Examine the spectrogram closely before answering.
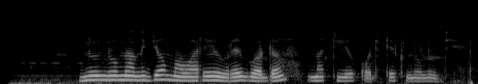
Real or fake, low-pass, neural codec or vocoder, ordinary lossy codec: fake; 7.2 kHz; codec, 16 kHz, 2 kbps, FunCodec, trained on Chinese and English, 25 frames a second; none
